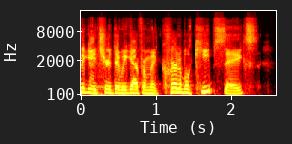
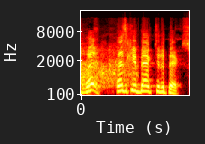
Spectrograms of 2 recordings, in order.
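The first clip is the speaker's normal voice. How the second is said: laughing; 6 semitones higher than usual. Real, not acted. Still laughing after outburst.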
